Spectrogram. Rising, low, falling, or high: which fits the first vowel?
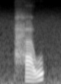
rising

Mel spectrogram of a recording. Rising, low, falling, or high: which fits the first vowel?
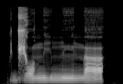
low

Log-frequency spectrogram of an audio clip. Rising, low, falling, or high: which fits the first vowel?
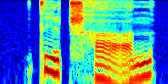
falling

